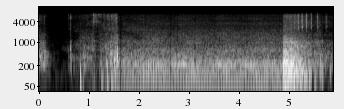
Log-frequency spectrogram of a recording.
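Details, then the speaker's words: Mower left outside, after carburetor cleaning and spark plug refit, catches and runs with an uneven, hunting beat that surges near the end; rough running, owner thinks the carburetor needs cleaning better. "One of the things I could do is, like, it's running, it's just not running good."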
